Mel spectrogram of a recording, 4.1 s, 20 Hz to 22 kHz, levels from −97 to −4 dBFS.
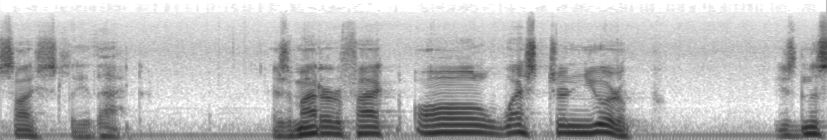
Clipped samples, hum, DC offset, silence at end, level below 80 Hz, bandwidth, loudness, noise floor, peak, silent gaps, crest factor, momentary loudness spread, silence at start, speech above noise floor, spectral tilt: under 0.1%; 60 Hz at -45 dBFS; under 0.1%; 0 s; -58 dBFS; 14 kHz; -25 LUFS; -52 dBFS; -8 dBFS; none; 18 dB; 13 LU; 0 s; 28 dB; -4.5 dB/octave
